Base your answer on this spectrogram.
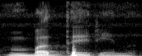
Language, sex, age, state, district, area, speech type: Malayalam, male, 18-30, Kerala, Wayanad, rural, spontaneous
